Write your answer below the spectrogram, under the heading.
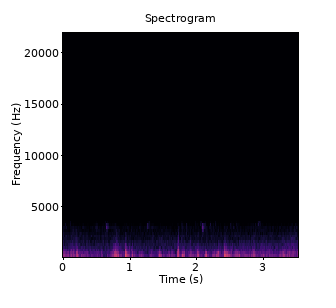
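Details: White storks from Ostrołęka, Poland, full of energy after a bath; dry, percussive knocking sounds come in short irregular bursts, some quick and rattling, over steady wind noise.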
